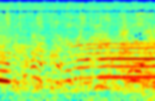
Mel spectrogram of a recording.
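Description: Faint, distant shouting from players and spectators at a football game, with one long held call near the end.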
